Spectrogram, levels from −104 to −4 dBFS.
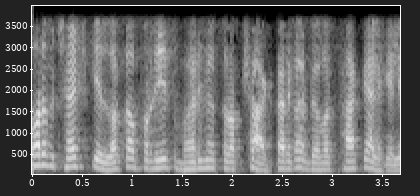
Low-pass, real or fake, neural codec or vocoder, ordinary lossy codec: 3.6 kHz; fake; codec, 16 kHz, 0.8 kbps, ZipCodec; AAC, 24 kbps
